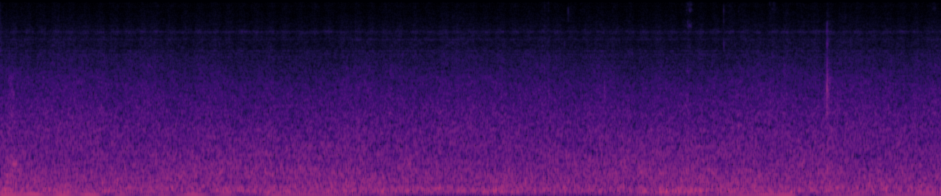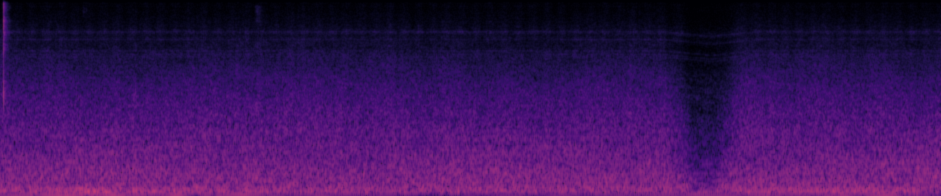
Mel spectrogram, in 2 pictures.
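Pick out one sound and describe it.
A spacecraft engine hums steadily in a low rumble.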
